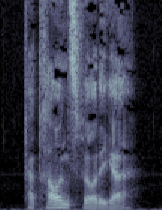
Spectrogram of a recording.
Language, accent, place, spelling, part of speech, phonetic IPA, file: German, Germany, Berlin, vertrauenswürdiger, adjective, [fɛɐ̯ˈtʁaʊ̯ənsˌvʏʁdɪɡɐ], De-vertrauenswürdiger.ogg
- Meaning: 1. comparative degree of vertrauenswürdig 2. inflection of vertrauenswürdig: strong/mixed nominative masculine singular 3. inflection of vertrauenswürdig: strong genitive/dative feminine singular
